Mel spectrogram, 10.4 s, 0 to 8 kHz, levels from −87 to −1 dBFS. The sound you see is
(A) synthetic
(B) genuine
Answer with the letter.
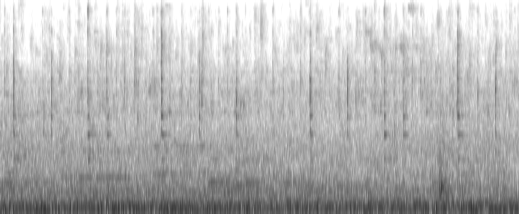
B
